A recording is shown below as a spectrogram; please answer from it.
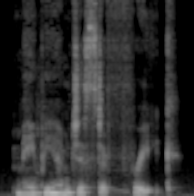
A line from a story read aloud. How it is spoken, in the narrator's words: Adam says softly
